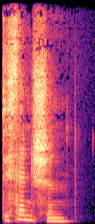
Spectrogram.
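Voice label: "dissension", British English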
